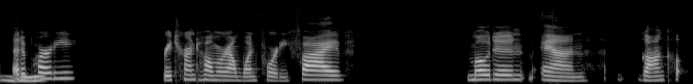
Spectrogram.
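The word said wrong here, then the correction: Gonçalves: every time I say it wrong, Goncalves.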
